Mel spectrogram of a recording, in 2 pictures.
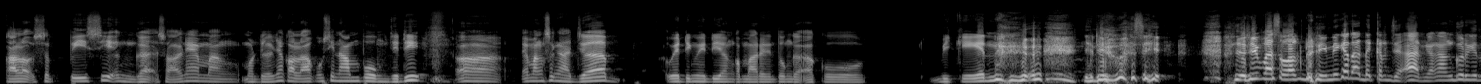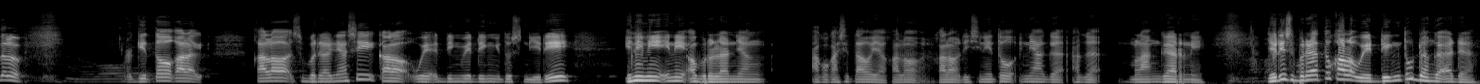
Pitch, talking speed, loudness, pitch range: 140 Hz, 150 wpm, -24 LUFS, 120-180 Hz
